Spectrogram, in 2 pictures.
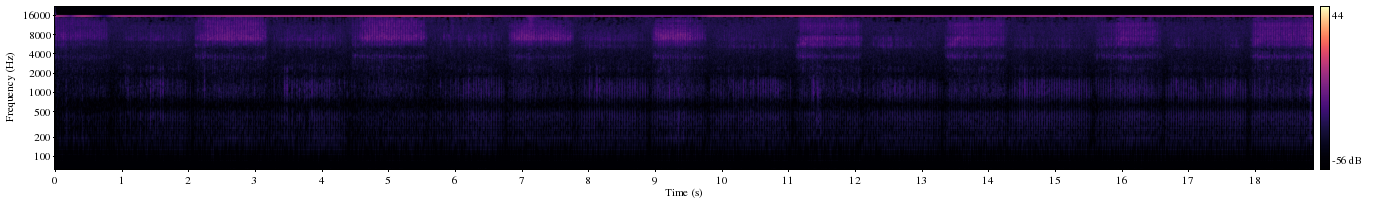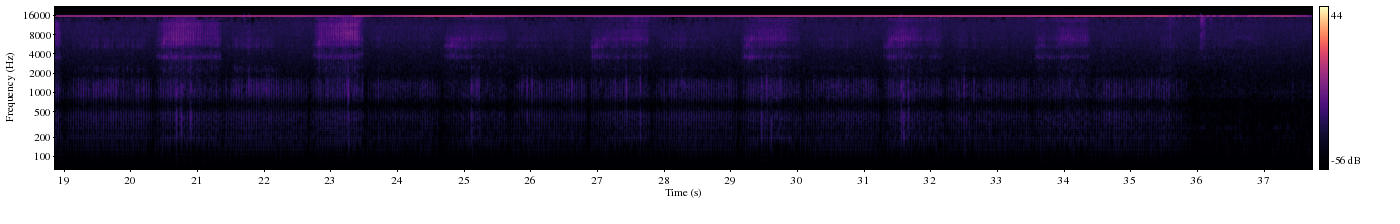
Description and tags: Purring cat on my sofa. Very deep.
